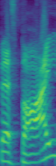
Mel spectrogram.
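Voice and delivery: Midwest accent with stress on buy. The Midwest way of saying the store name: stress on Buy in Best Buy. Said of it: "where we accent buy".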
